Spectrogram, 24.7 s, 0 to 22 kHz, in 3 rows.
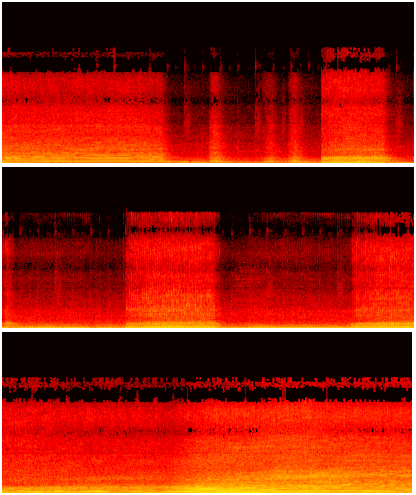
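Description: A Keeway V250FI motorcycle engine runs on a dyno, revving repeatedly: loud, rising and falling engine roars with sharp throttle blips, then a long sustained climb to high revs near the end.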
